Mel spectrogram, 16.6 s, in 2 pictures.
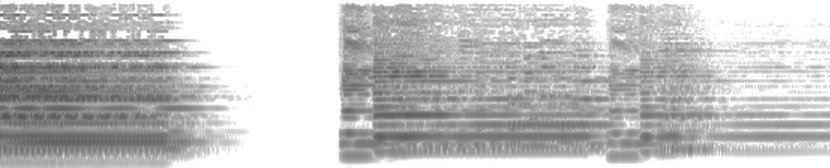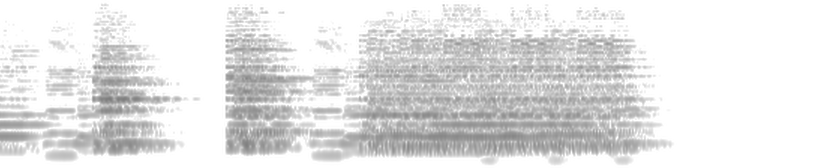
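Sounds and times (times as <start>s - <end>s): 
saxophone: 0.0s - 2.1s, 3.4s - 9.9s, 11.4s - 14.8s.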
